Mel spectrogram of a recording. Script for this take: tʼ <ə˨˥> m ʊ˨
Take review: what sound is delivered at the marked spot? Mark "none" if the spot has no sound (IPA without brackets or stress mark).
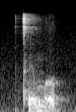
ɪ˨˥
